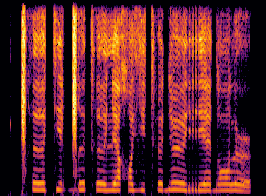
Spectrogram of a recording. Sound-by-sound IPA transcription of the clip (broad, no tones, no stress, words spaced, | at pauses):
ǁʰɘːtʲa ɡ͡ǁɘtʰɘː lʲaχɔzʲɛtʰø døːrʲɛːdɔːlə˞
